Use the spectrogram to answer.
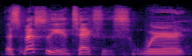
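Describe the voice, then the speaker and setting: Dude on a podcast ranting about work stuff, bright tone, cusses a lot. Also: male voice, medium pitch, very animated, normal speed. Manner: opinionated, swears, rambling. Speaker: podcast co-host. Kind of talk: casual chat.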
